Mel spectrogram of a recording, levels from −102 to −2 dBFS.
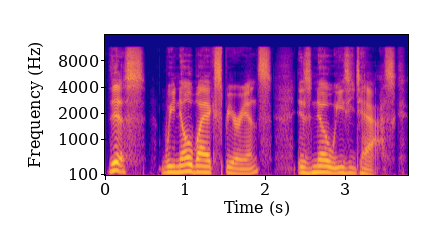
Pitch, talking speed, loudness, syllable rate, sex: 145 Hz, 140 wpm, -18 LUFS, 4.1 syllables/s, male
